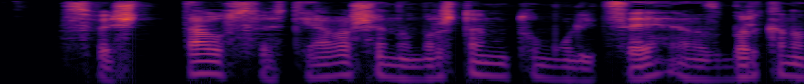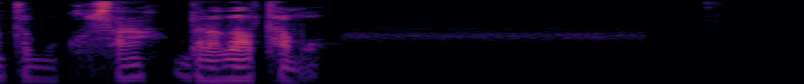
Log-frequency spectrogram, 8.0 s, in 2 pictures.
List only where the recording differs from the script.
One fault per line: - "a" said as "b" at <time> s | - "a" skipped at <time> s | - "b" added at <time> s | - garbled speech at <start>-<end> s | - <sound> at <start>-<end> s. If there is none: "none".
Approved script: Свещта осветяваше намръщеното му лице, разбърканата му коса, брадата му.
none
